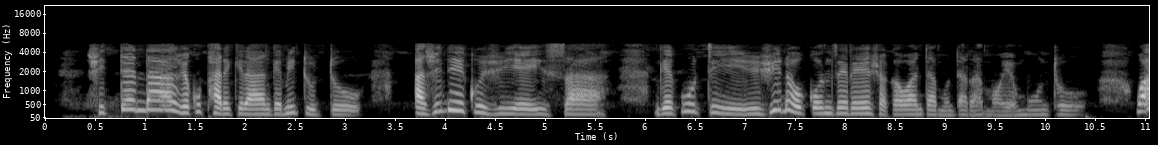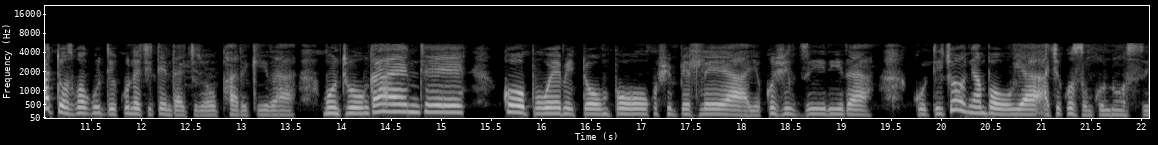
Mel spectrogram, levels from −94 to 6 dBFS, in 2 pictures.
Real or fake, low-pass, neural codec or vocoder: fake; 5.4 kHz; vocoder, 44.1 kHz, 80 mel bands, Vocos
